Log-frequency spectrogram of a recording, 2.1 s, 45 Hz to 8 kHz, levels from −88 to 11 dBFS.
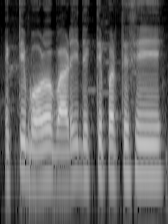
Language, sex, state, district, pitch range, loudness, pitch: Bengali, male, West Bengal, Alipurduar, 135-145 Hz, -17 LUFS, 140 Hz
